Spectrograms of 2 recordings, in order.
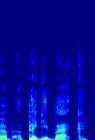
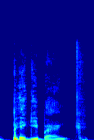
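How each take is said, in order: First: Corrects to "piggyback", a little fast after a stumble; quick self-correction. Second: Says "piggy bank" by mistake, plain and even; the wrong word said without noticing it yet; slip of the tongue. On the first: Putting right his slip to the listener, quick correction. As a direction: fix the slip briskly. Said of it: "Uh, I'm sorry". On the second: Telling a friend he isn't carrying him, he slips. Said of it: "Uh, I'm sorry, a, a piggyback". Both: Real, not acted.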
